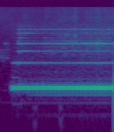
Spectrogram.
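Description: A steady telephone dial tone starts abruptly and holds at an even, loud pitch with no breaks, heard alone without any voices.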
